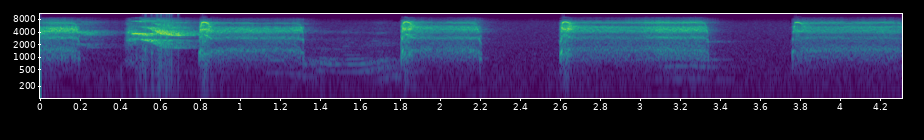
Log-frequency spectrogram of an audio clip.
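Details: Almost seven-week-old rainbow lorikeet chicks enjoying a scratch make grating, buzzy screeches, some short and clipped, others lasting nearly a second, separated by clear silent gaps.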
